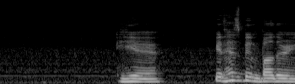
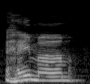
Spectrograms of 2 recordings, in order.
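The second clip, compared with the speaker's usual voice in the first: bright, higher hello to Mom; cheerful greeting; 5 semitones higher than usual. Acted. Girlfriend answering Mom's call on speaker, cheerful and higher. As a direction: greet her like you're happy she called.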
